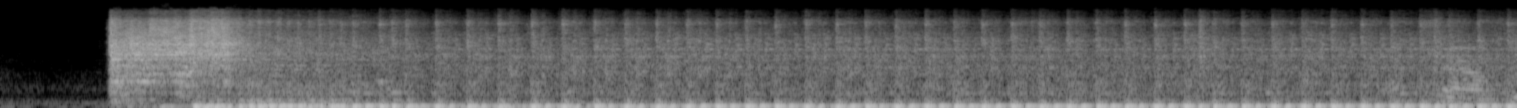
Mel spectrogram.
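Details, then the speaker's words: Rare twin-cylinder motorcycle, first start on full choke after clearing fuel flow to the carb: catches at once and settles into a steady, even fast idle; healthy cold start. "better oh yeah really good like that nice that's all i wanted all i wanted to do is hear it run hear it you know rev up a little bit"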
